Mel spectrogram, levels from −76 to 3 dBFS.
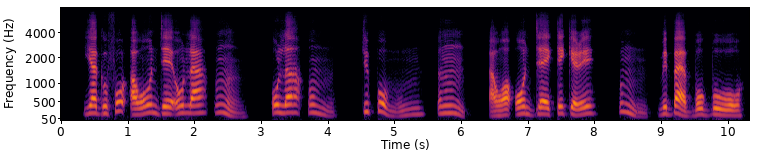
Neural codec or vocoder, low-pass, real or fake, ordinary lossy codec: codec, 16 kHz, 0.2 kbps, FocalCodec; 7.2 kHz; fake; Opus, 64 kbps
